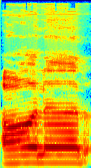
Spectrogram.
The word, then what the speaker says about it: honor: It's a hour means it's a hour, honor, hourly, all are silent H words.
